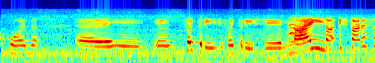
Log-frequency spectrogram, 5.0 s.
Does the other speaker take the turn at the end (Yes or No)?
Yes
